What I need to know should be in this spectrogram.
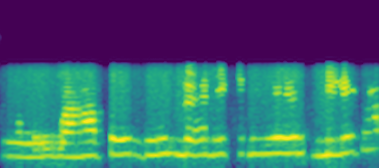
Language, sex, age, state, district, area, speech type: Hindi, female, 30-45, Bihar, Muzaffarpur, rural, conversation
